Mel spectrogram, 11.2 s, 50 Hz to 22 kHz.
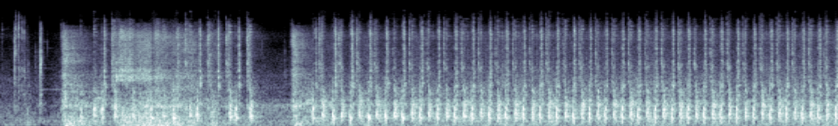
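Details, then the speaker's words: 1970 GMC truck, cold start with pedal pumping after new exhaust (2.5 in tubing to mufflers, 2 1/4 in out, 3.5 in chrome tips): cranks, catches at about four seconds, fast even exhaust pulse settling into steady lumpy idle with blips; normal cold start. "We're gonna let her down and do a cold start with exhaust. And the tip look pretty good on there. So we get her start, see what it sounds like. So this is a cold start, pedal pumping with exhaust."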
